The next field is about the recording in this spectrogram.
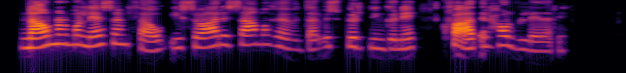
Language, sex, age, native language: Icelandic, female, 30-39, Icelandic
